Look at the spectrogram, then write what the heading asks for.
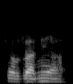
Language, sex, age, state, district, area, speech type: Dogri, male, 18-30, Jammu and Kashmir, Kathua, rural, conversation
